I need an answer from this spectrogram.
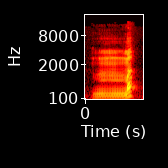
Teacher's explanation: You have to use both of your lips. It's a bilabial.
